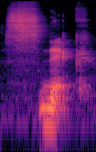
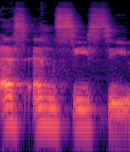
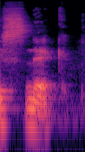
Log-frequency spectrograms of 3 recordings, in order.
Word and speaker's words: SNCC: Nonviolent Coordinating Committee and the way we pronounce it is snick so not SNCC we say snick and they use colleges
